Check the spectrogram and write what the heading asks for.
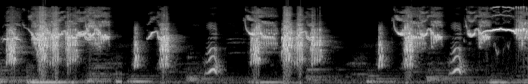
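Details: White-shouldered starling song with no background noise, a jumble of scratchy chirps, short descending whistled slurs and a clear rising whistle near the end, delivered in separate bursts.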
